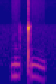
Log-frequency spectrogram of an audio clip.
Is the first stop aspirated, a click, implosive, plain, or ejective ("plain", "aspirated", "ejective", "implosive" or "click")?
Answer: click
